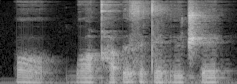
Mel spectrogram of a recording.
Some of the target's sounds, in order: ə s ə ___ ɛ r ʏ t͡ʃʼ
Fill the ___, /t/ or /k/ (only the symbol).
t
